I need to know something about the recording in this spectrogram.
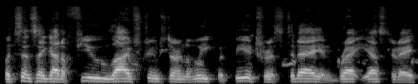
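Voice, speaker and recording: Mid-pitched man co-hosting a livestream. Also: steady tone, fairly quick, slight background noise. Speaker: co-host of a horror livestream. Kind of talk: casual chat.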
